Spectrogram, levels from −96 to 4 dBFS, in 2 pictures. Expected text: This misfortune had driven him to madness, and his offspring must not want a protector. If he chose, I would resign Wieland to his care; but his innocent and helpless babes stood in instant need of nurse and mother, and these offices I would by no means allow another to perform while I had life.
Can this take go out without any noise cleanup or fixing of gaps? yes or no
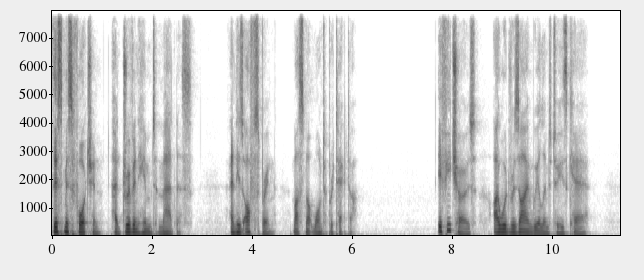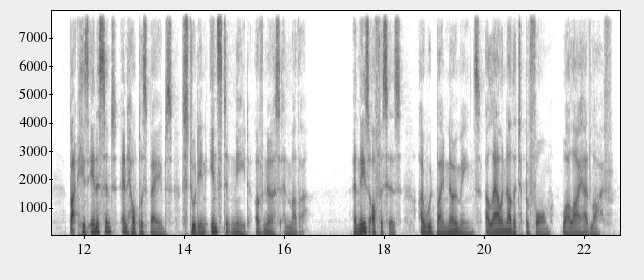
yes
